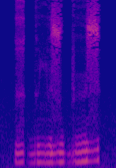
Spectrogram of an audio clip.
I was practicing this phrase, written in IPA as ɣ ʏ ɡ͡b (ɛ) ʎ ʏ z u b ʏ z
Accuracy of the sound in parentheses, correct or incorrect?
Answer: incorrect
